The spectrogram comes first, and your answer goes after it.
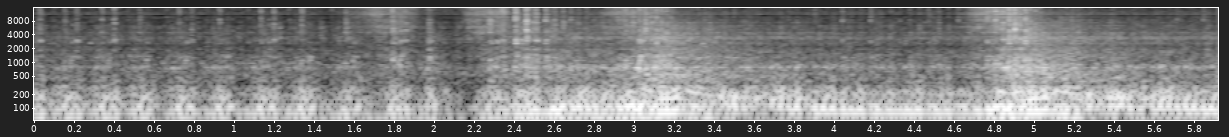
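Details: Lowrider V8 after fixing an oil leak from the dipstick: turns over, catches quickly and settles into a steady, even idle with no misfire, faster than before; normal idle.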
